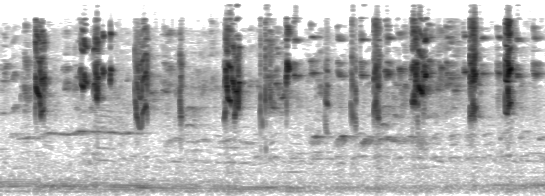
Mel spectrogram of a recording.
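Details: Tame lovebirds chattering with harsh, high squawky chirps about once a second, separated by softer twittering and a faint steady low hum.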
